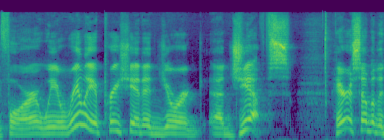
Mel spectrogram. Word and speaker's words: GIF: Everybody says GIF, but I guess it's officially pronounced GIF.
